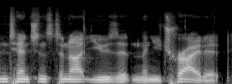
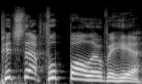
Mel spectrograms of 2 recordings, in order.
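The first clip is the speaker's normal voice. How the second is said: very high-pitched put-on Australian accent; 10 semitones higher, 3 dB louder than usual. Riffing with the others on accents, he says the line in an Australian-sounding accent. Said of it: "That sounds Australian".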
